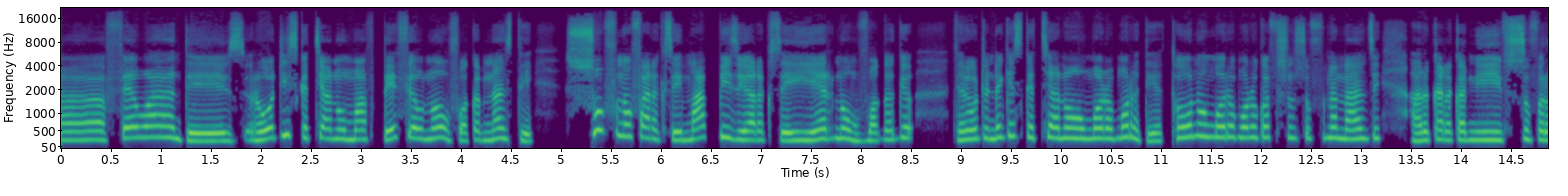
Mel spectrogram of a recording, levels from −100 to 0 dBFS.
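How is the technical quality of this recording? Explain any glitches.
The quality's degraded, with one fault running through the whole clip: generation loss. The speech sounds swirly, hollow and smeared, with softened attacks and nothing above 19.9 kHz. It's likely from around five successive lossy passes, consistent with MP3 at roughly 96 kbit/s, each re-quantising on a shifted frame grid so the noise and spectral holes pile up.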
